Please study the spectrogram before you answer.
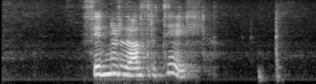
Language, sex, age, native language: Icelandic, female, 30-39, Icelandic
